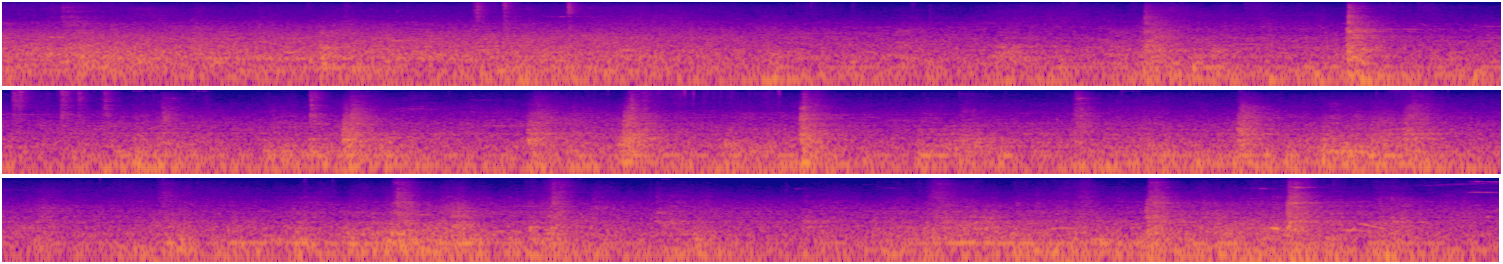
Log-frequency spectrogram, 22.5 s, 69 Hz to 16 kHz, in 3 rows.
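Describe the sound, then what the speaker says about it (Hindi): Humsafar Express pulling out of Chennai Egmore station, a steady rumble of rolling wagons with scattered clanks and clicks over the rails, a voice talking over it throughout. "अपने एकदम निर्धारित समय 8:40 पे अपनी ट्रेन निकल रही है अभी फिलहाल चेन्नई एग्मोर से"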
